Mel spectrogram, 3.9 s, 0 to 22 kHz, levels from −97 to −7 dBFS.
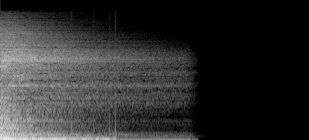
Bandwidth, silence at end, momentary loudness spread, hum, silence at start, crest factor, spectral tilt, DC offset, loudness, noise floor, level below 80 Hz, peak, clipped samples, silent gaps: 14 kHz; 1.3 s; 25 LU; none; 0 s; 20 dB; -4 dB/octave; under 0.1%; -28 LUFS; -56 dBFS; -32 dBFS; -8 dBFS; under 0.1%; none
